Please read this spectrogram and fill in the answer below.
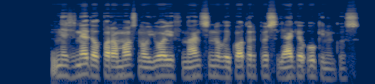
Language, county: Lithuanian, Vilnius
